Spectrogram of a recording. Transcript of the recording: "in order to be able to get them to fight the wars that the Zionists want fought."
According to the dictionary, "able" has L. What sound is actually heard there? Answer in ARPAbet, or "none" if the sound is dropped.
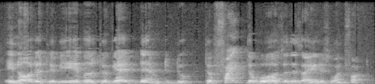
L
